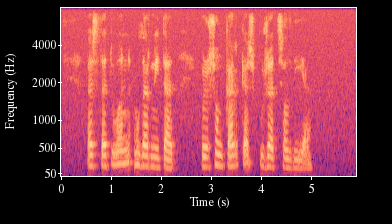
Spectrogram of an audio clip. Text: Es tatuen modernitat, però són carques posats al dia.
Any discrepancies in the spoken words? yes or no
no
